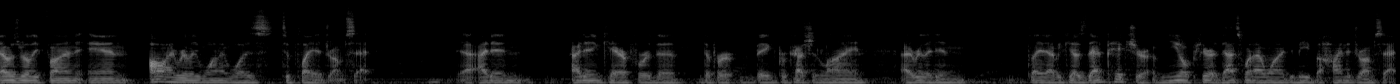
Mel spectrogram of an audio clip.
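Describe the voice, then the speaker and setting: Speaking with an American accent, a man with a very deep, low pitch and a bright, sharp tone talks at a moderate pace with fairly even intonation over light background noise. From US West Coast, San Bruno, California. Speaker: drummer and YouTuber. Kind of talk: personal story monologue. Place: home room. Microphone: phone near.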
